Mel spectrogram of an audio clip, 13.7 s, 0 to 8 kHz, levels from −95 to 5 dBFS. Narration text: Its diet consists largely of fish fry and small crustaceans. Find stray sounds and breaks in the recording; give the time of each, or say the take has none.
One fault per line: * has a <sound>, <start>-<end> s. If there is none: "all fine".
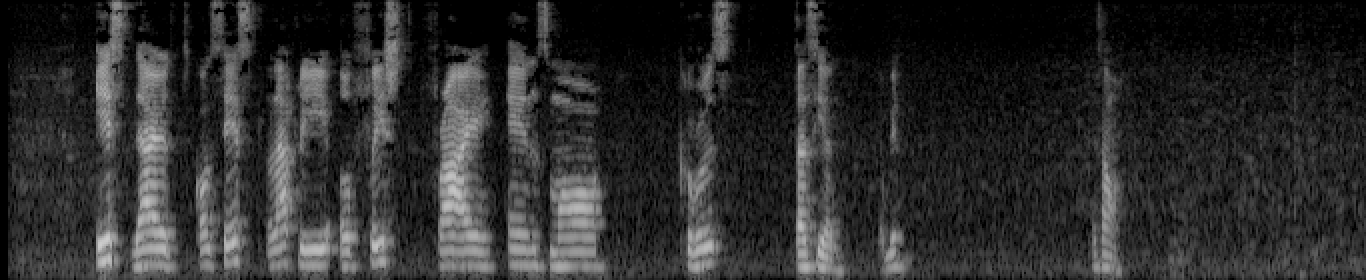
all fine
